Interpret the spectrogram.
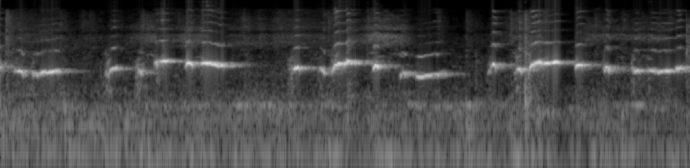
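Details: A pet cockatiel whistles loud, clear phrases of rising and falling notes in short repeated bursts, apparently calling to wake its owner upstairs on the second floor.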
